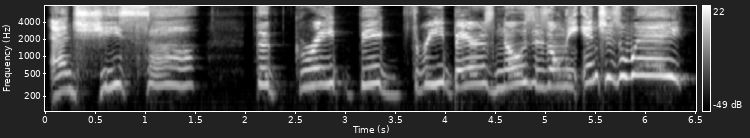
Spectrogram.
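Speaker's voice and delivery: climbing storybook alarm; suspenseful build. A narrator's reading. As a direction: stretch out the big reveal.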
